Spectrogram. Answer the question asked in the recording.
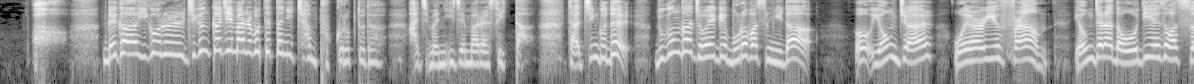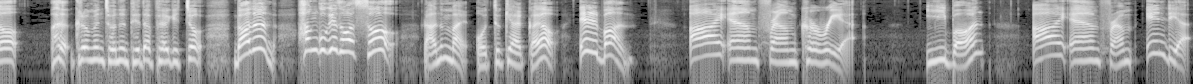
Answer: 당연히 한국이니까 1번 I'm from Korea 이렇게 말해야 되겠죠.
